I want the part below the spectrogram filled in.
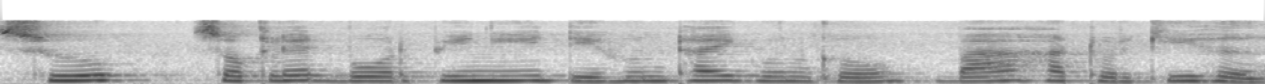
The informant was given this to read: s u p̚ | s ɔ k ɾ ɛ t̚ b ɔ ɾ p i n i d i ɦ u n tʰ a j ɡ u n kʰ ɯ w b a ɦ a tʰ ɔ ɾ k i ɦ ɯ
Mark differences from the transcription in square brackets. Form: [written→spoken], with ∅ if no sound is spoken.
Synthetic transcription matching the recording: s u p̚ | s ɔ k [ɾ→l] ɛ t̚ b ɔ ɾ p i n i d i ɦ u n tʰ a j ɡ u n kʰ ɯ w b a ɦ a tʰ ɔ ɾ k i ɦ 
